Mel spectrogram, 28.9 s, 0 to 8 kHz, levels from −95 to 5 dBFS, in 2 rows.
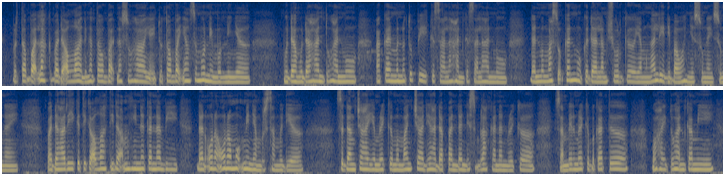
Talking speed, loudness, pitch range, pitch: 115 wpm, -29 LUFS, 175-200 Hz, 185 Hz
